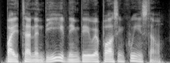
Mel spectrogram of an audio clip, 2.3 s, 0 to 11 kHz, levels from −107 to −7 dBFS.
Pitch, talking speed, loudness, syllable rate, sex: 100 Hz, 240 wpm, -21 LUFS, 6.7 syllables/s, male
